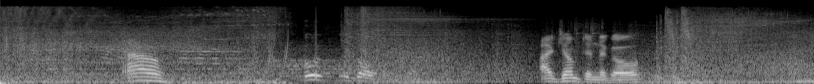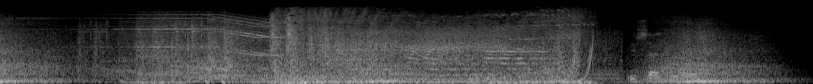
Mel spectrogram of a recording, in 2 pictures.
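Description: A young man speaks with animation into a close headset microphone.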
